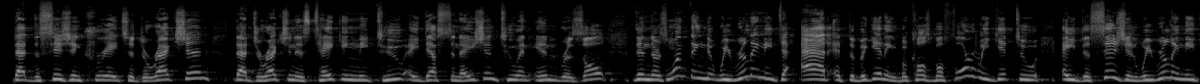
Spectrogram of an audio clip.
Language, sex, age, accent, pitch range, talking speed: English, male, 40-59, American, 195-265 Hz, 200 wpm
